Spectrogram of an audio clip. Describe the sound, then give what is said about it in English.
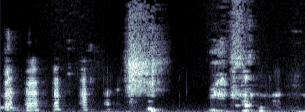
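A few short voiced sounds are followed by two harsh, breathy coughing bursts about a second apart, the second one ragged and drawn out, the coughing caused by oregano. “This oregano's making me cough.”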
